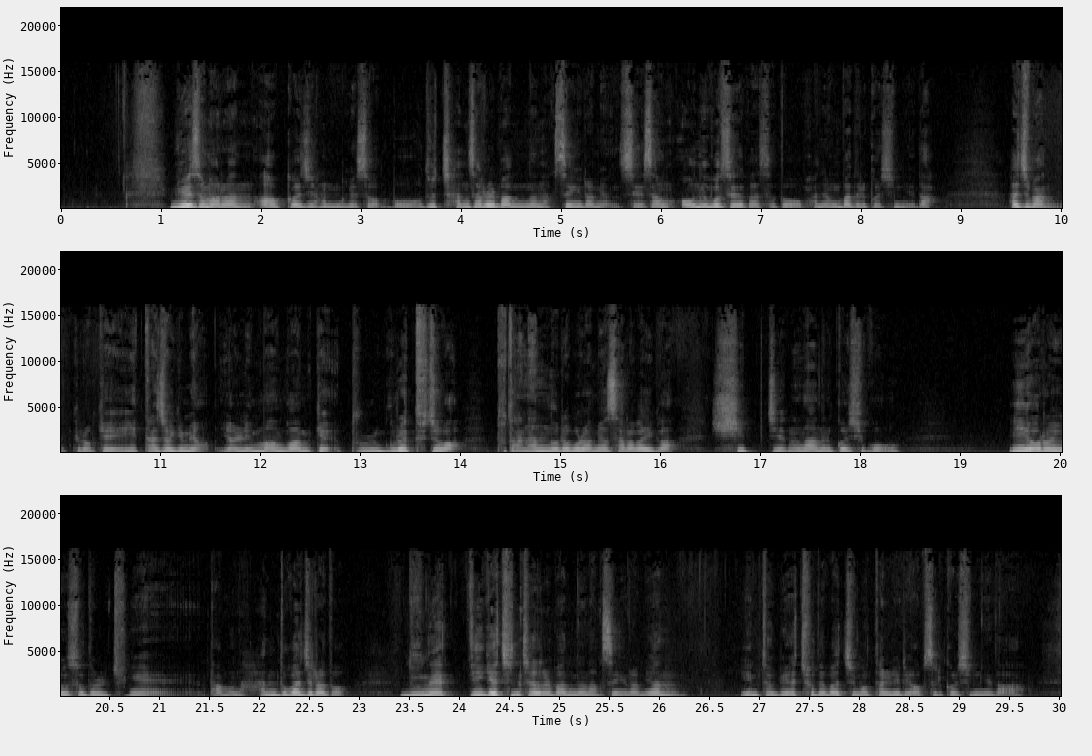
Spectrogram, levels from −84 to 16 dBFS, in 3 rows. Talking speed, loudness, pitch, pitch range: 270 characters per minute, -30 LUFS, 105 Hz, 90-135 Hz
